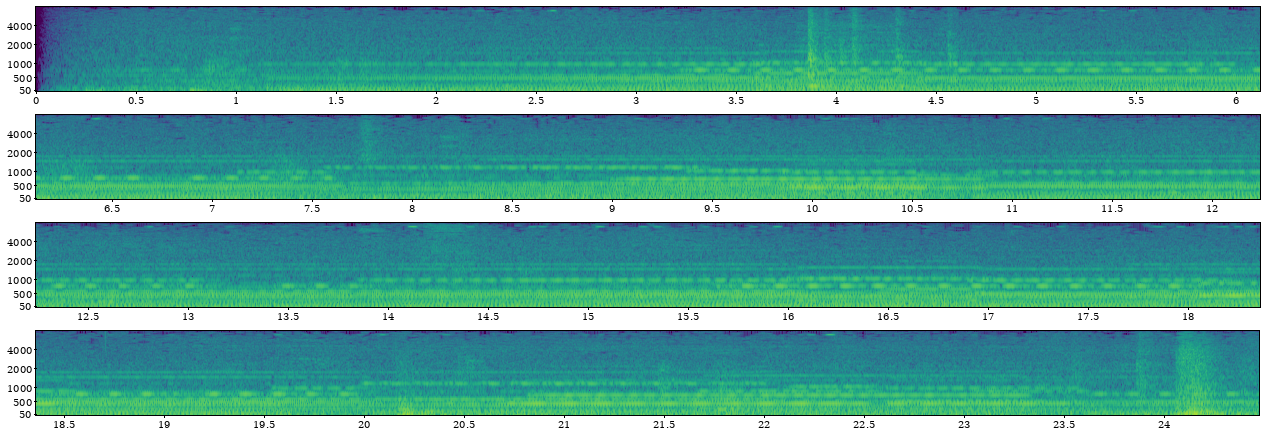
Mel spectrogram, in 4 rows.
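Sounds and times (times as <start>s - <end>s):
organ prelude: 0.3s - 24.4s.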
